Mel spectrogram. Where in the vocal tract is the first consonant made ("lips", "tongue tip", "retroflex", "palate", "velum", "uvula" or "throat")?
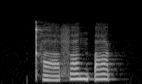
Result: velum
